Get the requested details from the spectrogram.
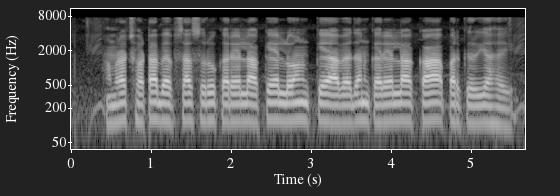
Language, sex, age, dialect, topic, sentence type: Magahi, male, 18-24, Southern, banking, question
